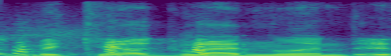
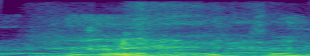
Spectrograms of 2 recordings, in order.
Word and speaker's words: Granlund: Following them up, I have Tolvanen, Johansson, and Granlund, or however you say his name. I know you have a special way for it. – It's Mikael Granlund. It's okay. Granlund, yeah.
